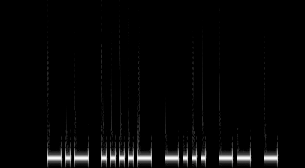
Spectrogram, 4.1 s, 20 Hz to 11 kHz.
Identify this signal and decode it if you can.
Morse code, heard as a keyed tone, about 20 wpm, 700 Hz. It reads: K4BMT
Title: USA Call Signs - 5 Characters - Repeated 3x - 20wpm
